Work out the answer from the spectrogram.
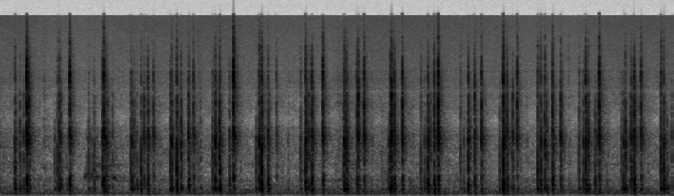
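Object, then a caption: Cardboard shoebox lid. Long acrylic nails on both hands tap and scratch the printed lid of a hollow red Vans cardboard shoebox. Quick, dry, clicky taps come in irregular rapid bursts with a hollow low-mid thump beneath them, and brief scratchy rasps fall between the taps. Each tap dies away almost instantly.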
